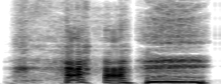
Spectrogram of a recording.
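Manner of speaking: high bright mocking laugh; girlish laugh. Zora laughs at the jailer from the window. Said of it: "lachte sie".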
